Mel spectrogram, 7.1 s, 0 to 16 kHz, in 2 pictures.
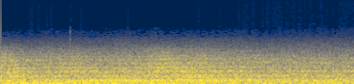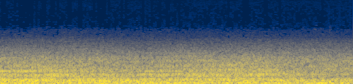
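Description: Jet engine noise from a Boeing 787 Dreamliner departing at takeoff thrust: a loud, steady, deep rumble that eases slightly near the end.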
